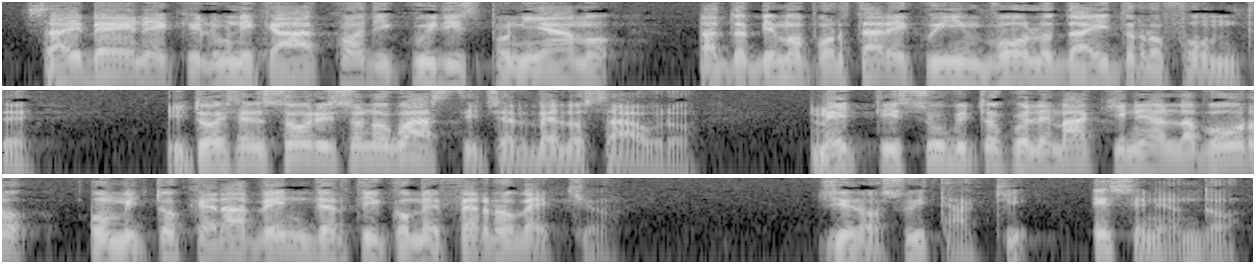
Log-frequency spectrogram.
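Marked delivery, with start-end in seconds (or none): 0.0-11.7 raised-pitch, impatient telling-off; irritated scolding. Acted. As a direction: boss reprimanding a faulty robot. Father scolds and threatens the robot. (rimprovero seccato e acuto)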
